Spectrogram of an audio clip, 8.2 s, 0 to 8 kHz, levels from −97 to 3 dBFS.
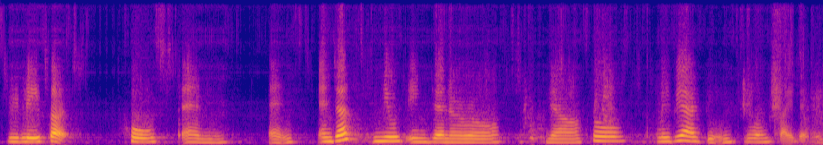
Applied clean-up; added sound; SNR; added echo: neural separator model SepFormer DNS4.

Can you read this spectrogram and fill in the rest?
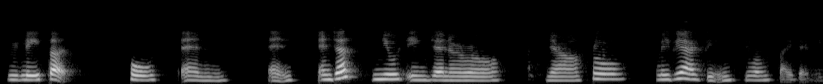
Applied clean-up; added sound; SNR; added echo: neural mask model DeepFilterNet 3.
